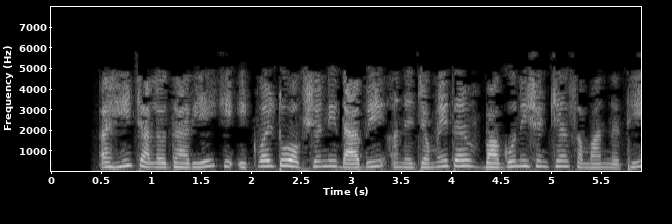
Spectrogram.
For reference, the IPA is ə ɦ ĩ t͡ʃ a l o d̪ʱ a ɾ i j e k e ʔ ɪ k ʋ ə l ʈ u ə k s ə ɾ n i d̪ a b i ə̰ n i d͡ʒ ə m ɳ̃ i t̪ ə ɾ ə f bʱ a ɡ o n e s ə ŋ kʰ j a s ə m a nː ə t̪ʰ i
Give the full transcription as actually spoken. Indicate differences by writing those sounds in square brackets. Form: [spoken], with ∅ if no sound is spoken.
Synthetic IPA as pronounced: ə ɦ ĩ t͡ʃ a l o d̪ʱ a ɾ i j e k e ʔ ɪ k ʋ ə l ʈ u ə k [ʃ] ə ɾ n i d̪ a b i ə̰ n [e] d͡ʒ ə m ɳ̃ i t̪ ə ɾ ə f bʱ a ɡ o n [i] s ə ŋ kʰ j a s ə m a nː ə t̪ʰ i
